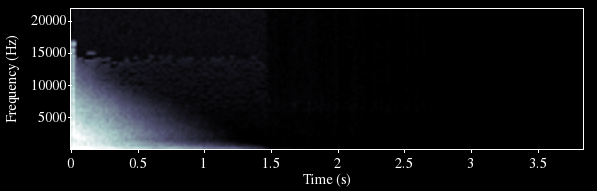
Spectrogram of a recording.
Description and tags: A clean HQ Timpani with nothing special. Not tuned. Have fun!!
No. 19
